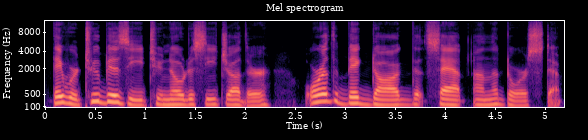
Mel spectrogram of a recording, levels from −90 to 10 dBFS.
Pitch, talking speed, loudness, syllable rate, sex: 170 Hz, 210 wpm, -17 LUFS, 5.0 syllables/s, female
